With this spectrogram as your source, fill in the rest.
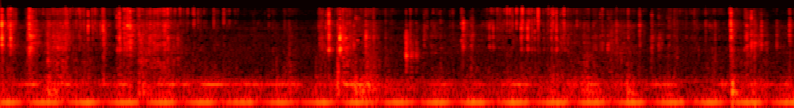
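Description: A solid, pale green, pre-scored rectangular bar of soap is held in the palm and cut and scraped with a utility knife into small cubes. Bright, crisp scraping and crumbly crunching clicks come in quick irregular bursts over a steady low hum, and each one ends abruptly with no ring.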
